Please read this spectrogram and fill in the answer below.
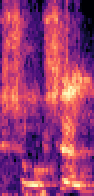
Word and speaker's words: social: You are saying social. Don't say show. Social.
